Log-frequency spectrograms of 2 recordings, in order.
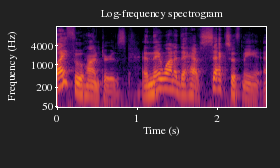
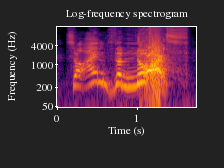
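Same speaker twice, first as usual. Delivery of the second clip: drawn-out furious scream, much higher and louder; war-cry screaming; 12 semitones higher, 12 dB louder, much slower than usual. Real, not acted. Streamer screaming at a rival as the North. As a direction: bellow it like a battle cry. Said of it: "screaming and volatile moments".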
